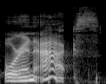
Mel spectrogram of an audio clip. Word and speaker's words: Oren Axe: It's Oren Axe. – Hello, hello. – Did I say that right? – Yeah. – Okay, good. I was worried. I didn't know if it was like ox or axe, but I went with my gut and I think I pulled it off.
